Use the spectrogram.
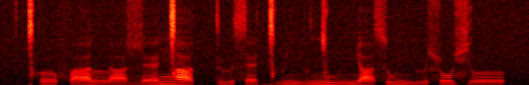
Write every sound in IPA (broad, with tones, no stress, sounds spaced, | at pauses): ǀʰ ɤ˧ f a˩˥ lː a˩ ɮ ɛ˩˥ ŋ͡ǀ a˥˩ tː ɯ˧ s ɛ˧ ɡ͡ǀ ɯ˩˥ ɲ ɯ˩˥ ŋ͡ǀ u˥˩ ɲ a˥˩ s u˥ ɲ ɯ˩˥ ɬ o˥ ɕ ɤ˧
